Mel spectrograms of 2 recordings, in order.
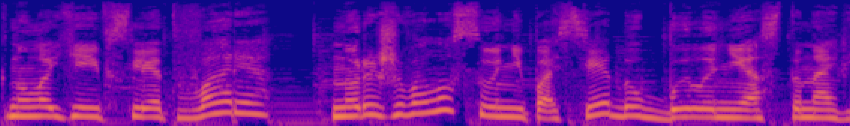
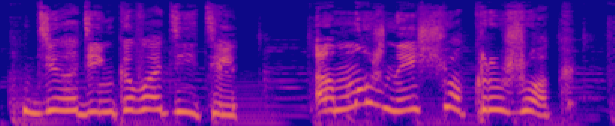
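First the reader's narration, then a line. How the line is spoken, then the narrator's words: Excited girl pleading. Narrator (Russian): Взволнованно попросила девочка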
